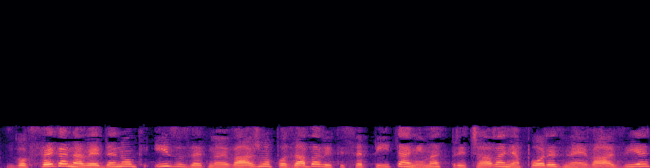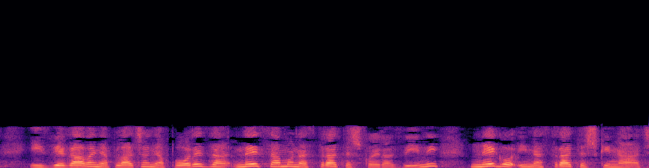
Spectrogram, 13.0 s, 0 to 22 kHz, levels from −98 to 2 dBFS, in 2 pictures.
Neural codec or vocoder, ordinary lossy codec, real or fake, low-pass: none; AAC, 24 kbps; real; 5.4 kHz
